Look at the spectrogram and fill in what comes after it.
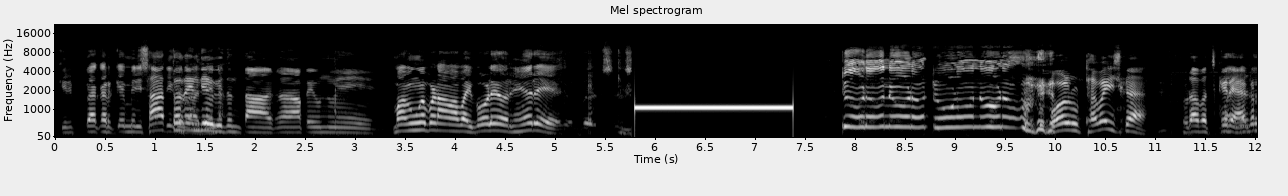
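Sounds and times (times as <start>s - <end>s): censor bleep: 5.8s - 7.4s.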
